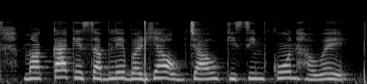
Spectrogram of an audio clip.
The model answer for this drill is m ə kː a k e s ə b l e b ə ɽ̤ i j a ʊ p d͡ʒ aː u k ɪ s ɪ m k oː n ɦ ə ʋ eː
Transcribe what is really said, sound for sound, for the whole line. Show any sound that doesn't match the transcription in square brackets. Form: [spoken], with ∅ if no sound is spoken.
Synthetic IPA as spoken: m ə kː a k e s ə b l e b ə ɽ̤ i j a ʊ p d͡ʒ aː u k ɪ s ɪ m k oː n ɦ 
